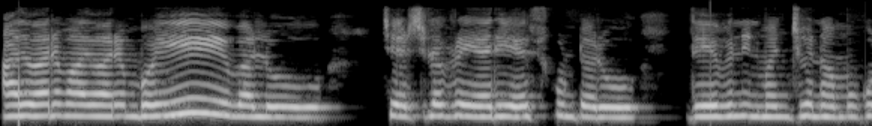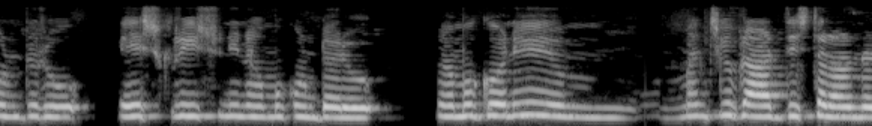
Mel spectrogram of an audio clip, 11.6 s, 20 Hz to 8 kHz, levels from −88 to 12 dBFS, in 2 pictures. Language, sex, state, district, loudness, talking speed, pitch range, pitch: Telugu, female, Telangana, Karimnagar, -16 LUFS, 90 wpm, 245-270 Hz, 255 Hz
